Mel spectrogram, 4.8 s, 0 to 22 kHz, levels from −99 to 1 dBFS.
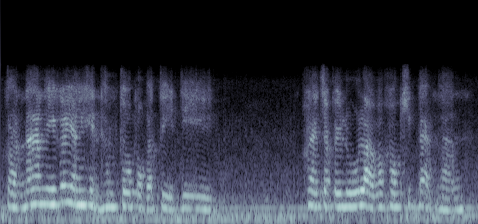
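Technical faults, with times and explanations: Throughout, AMR wideband (HD Voice) codec: the speech sounds rough and raspy, pointing to the lowest AMR-WB rate, where a coarse pulse-driven model carries the voice and noise fills the top band. A spectrogram shows smeared harmonics and a sharp ceiling at 7.1 kHz.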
